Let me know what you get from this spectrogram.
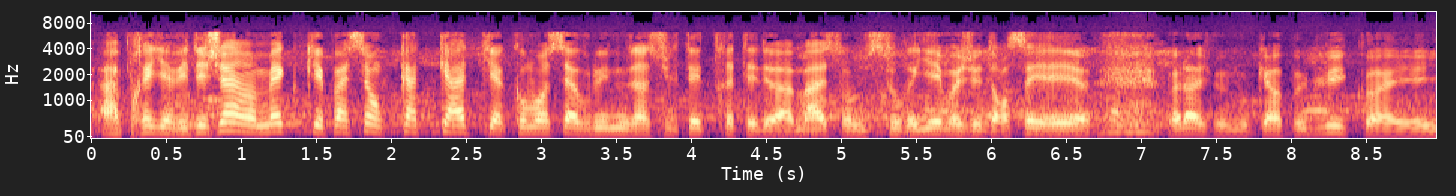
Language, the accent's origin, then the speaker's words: French; Marseille, Provence-Alpes-Côte d'Azur, France; quand on vient de Marseille, c'est une famille quoi.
